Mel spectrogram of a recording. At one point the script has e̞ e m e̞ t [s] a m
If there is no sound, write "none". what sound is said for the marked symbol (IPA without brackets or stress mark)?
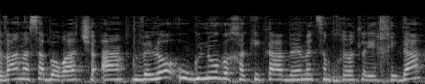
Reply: s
